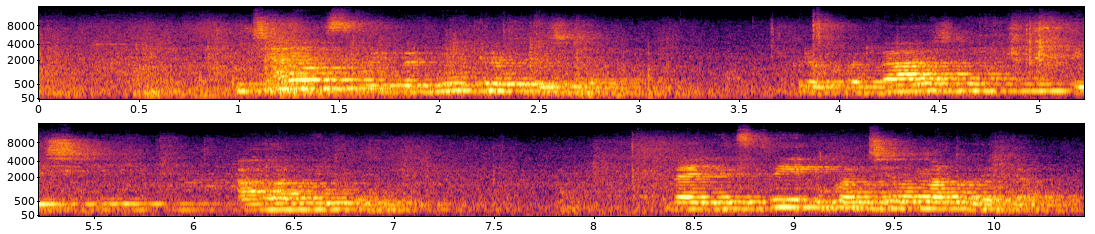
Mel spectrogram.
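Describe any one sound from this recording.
A young woman sings nearby in an echoing hall.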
